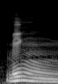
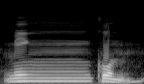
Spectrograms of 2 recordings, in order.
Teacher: Dia nunnya samarkan ke kaf, bukan minkum. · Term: ikhfa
